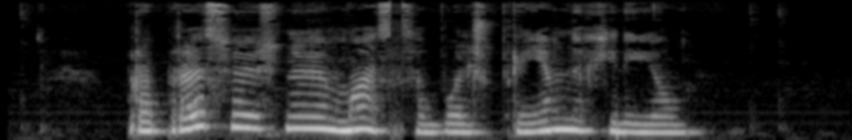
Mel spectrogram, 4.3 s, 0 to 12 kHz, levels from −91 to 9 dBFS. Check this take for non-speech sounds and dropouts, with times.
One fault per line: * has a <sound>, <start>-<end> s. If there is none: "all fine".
* has a dropout, 1.9-2.0 s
